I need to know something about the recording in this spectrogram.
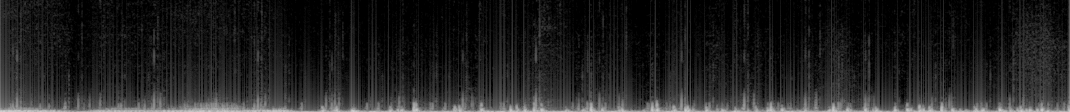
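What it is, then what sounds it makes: Faux fur earmuffs. Fingers press and rub red synthetic-fur earmuffs on a mannequin head, making a deep, muffled rubbing sound. A steady low rumble in the first second and a half gives way to a quick series of soft, thumping strokes with almost no bright edge.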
